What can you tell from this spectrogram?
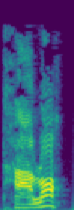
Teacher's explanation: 个音节的时候啊，中间必须高，或者你最多是平，中间不能那个低，这样来记。这个中间高的那个调，你就老记得那个，找不着了就就用这个我明白了就用这个来找那个老记住这个藏语，这是它的一个突出特点。这样的话你一记中间高，那就是什么呀？前不降后不升，前边不准出现降调，后边不准出现升调。好，咱们来看具体的啊。这个就是第2音节，就是什么呢？说不升，就是说后边啊低调变高调，就是如果后不升，如果后边有升调怎么办呢？变高平调。咱们来读啊，塔罗， 罗本来是升调，但是在第2音节后边不许升，那它就只好变成平调了 。后边啊，裸吗？你不能罗麻，那就成了读2个单词了，后边不能升，所以呢就读这个平声。再来一个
